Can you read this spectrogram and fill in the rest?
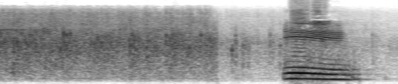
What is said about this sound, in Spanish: Los que están aquí por primera vez en su primer seminario, un aplauso para ellos de nuevo. Los felicito.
